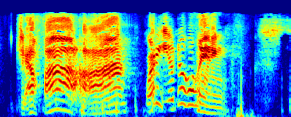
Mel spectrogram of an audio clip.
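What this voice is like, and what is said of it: Poor impression of cartoon parrot. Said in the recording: “that's a horrible impersonation of Iago”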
